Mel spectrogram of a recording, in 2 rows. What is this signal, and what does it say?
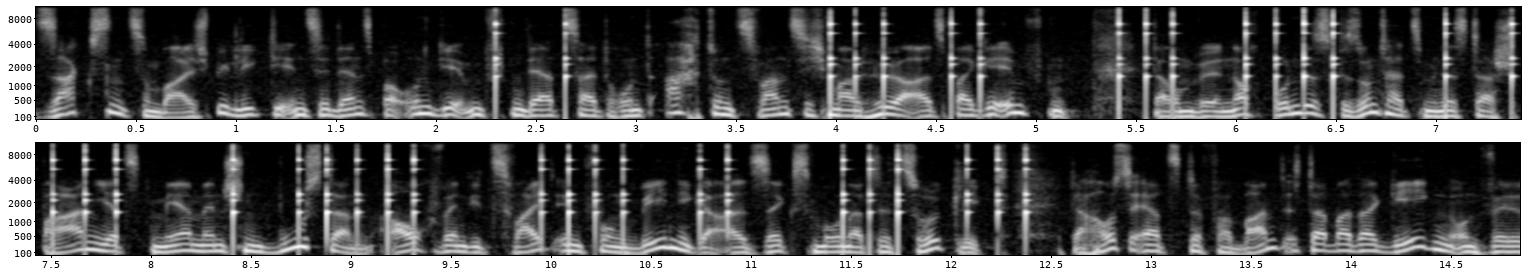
Tap code, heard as taps on glass, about 7 knocks a second, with speech in German. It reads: A MODERN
